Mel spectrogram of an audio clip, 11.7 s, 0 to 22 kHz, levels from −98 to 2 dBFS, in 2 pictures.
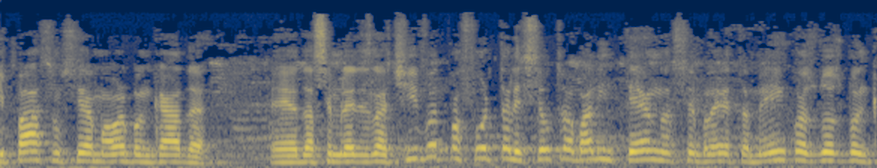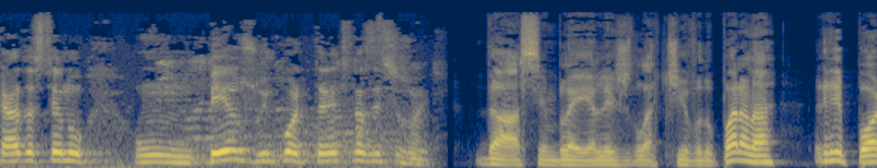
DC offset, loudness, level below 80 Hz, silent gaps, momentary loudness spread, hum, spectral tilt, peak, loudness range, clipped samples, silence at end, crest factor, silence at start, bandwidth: under 0.1%; -19 LUFS; -50 dBFS; none; 9 LU; none; -5 dB/octave; -4 dBFS; 3 LU; under 0.1%; 0 s; 16 dB; 0 s; 16 kHz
